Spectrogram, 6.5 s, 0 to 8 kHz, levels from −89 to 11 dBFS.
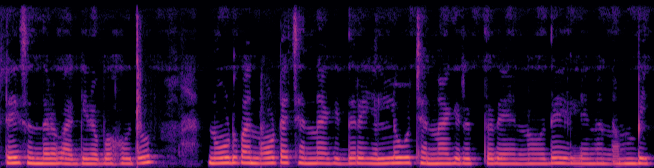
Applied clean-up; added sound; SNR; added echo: neural mask model DeepFilterNet 3.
